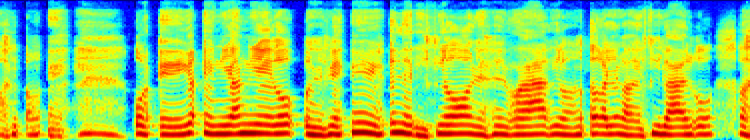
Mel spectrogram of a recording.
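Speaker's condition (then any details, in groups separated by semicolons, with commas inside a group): Moebius syndrome; congenital, facial paralysis, no facial expression; 46 years since birth; communication not easy, speech not expected at birth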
